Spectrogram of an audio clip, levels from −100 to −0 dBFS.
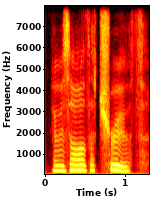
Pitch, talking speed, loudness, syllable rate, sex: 240 Hz, 230 wpm, -16 LUFS, 4.5 syllables/s, female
